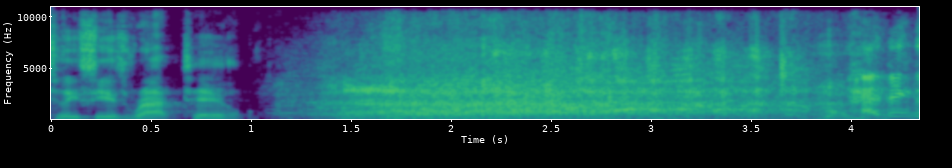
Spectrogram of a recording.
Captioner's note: laughter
